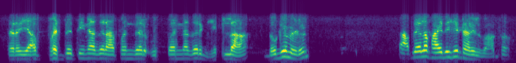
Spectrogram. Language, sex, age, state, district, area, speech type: Marathi, male, 30-45, Maharashtra, Gadchiroli, rural, conversation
